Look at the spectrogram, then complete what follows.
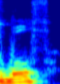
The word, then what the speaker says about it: Wolfe: So it's wolf like wolf is like the my name is wolf like like the animal but there's a e at the end which is silent.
